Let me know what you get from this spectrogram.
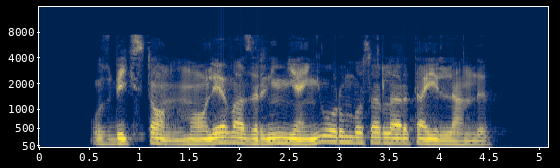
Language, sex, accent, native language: Uzbek, male, Toshkent shahri, Uzbek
